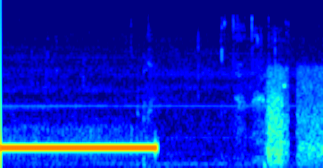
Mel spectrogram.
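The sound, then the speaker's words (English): A loud, steady phone ringback tone sounds once for about a second and a half, then cuts off to silence, followed by a couple of short, faint rustling bursts. “But I don't know if he's going to answer the phone, though.”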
